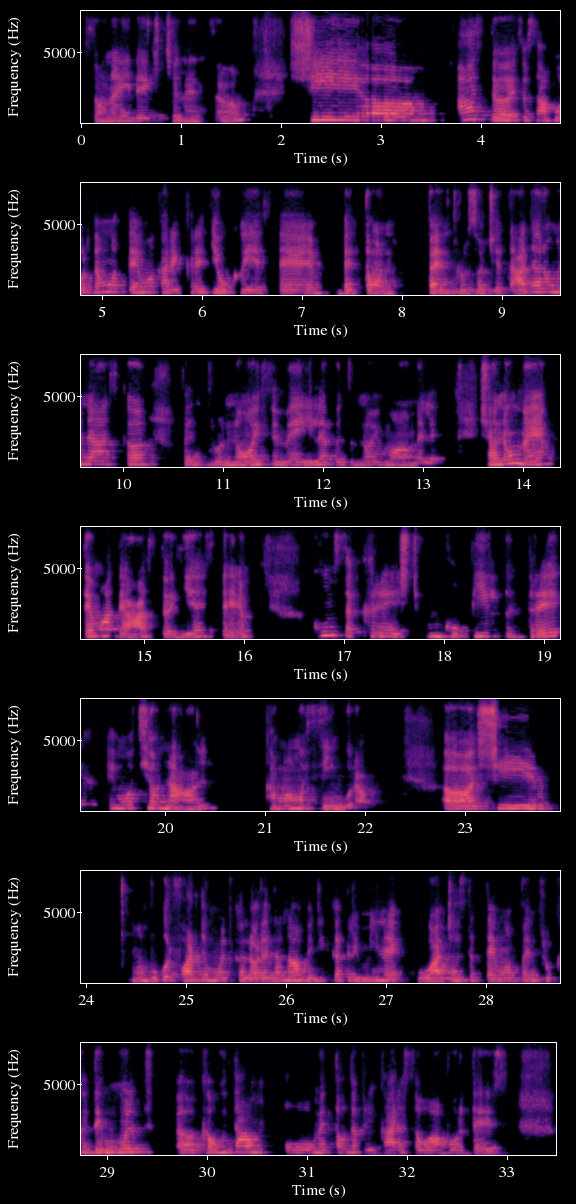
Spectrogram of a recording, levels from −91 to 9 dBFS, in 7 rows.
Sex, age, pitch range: female, 20-39, 195-230 Hz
